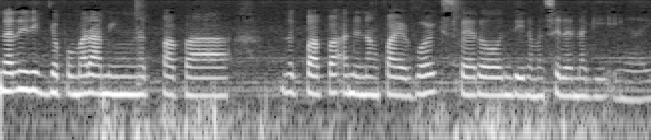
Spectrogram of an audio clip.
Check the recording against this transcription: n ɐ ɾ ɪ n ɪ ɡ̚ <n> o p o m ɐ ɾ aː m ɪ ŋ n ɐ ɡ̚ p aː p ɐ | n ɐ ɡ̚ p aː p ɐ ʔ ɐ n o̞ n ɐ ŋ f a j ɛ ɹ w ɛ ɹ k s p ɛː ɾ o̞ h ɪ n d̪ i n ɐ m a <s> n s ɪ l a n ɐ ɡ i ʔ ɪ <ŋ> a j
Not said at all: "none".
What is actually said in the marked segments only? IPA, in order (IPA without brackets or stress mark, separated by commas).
ɲ, none, ŋ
